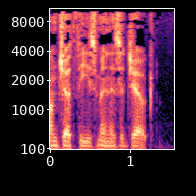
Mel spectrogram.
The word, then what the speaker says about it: Theismann: By the way, you know, Joe Theismann, I don't know if this is true. Supposedly his name was pronounced Theismann until college and he changed it to rhyme with Heisman in a push for the trophy.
